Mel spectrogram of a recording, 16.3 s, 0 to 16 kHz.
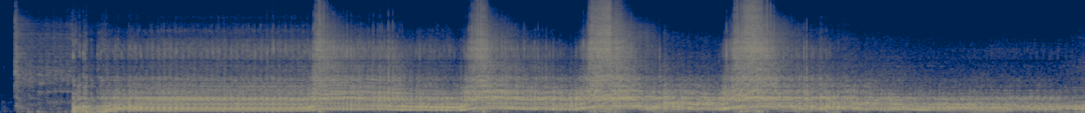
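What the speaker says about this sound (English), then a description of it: "Now let's see how it sounds with a Resonator Delete X-Pipe." A 2015-2023 Ford Mustang GT V8 with a resonator-delete X-pipe exhaust starts with a sharp catch, settles into a deep burbling idle, then rises in four loud, throaty revs spaced about two seconds apart.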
